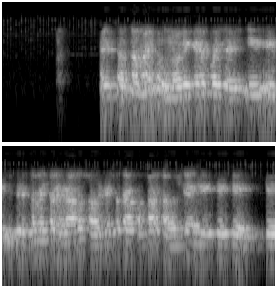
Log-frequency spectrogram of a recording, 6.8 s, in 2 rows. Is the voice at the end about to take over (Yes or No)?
No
